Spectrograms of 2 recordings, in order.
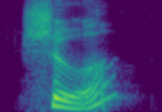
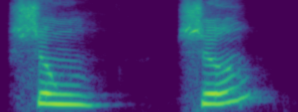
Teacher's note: The reason they say sh is because the S in proper Vietnamese is pronounced like an SH.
